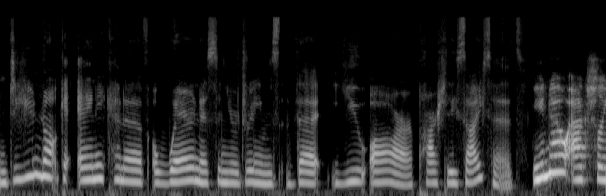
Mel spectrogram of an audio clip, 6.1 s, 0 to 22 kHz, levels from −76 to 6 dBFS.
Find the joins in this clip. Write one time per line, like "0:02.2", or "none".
none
